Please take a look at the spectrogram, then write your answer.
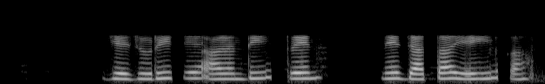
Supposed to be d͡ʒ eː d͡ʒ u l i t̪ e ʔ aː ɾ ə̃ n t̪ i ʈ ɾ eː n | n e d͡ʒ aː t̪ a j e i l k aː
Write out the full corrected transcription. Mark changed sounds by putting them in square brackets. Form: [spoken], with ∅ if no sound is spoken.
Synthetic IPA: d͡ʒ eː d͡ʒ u [ɾ] i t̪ e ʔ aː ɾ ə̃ n [d̪] i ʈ ɾ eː n | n e d͡ʒ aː t̪ a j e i l k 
